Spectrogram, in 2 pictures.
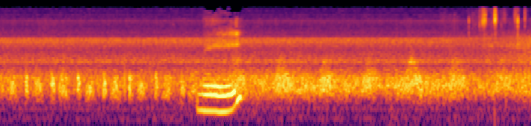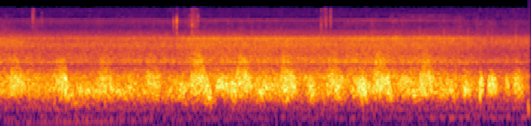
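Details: Fast, whooshing fetal heartbeat pulses on a home Doppler, heard alternately with the slower maternal heartbeat for comparison, plus a brief squeak from moving the probe.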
